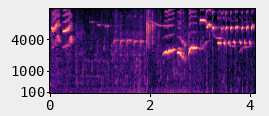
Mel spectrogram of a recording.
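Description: Brown-chested jungle flycatcher singing a lively, varied string of high, sweet whistles and quick chirps, some notes rising and falling, delivered in rapid bursts.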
